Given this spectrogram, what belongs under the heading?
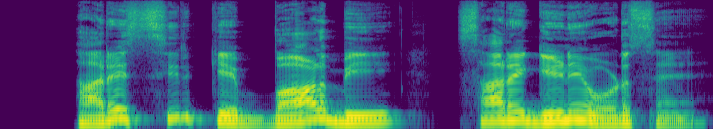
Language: Haryanvi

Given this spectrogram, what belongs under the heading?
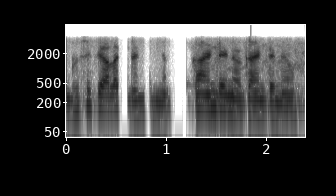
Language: Kashmiri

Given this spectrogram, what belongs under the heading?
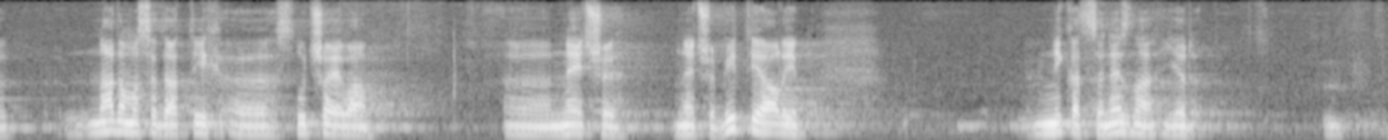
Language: Croatian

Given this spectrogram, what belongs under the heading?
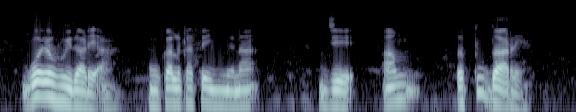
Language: Santali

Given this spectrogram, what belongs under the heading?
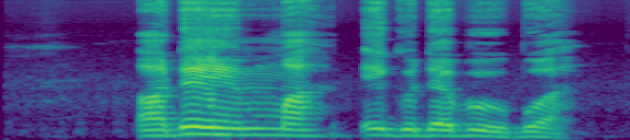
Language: Igbo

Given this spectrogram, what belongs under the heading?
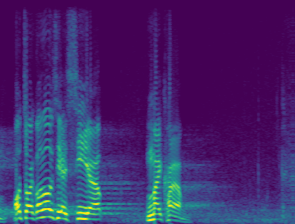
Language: Cantonese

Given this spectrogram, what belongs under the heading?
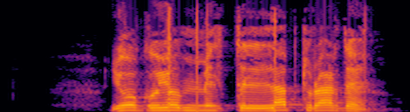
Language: Uzbek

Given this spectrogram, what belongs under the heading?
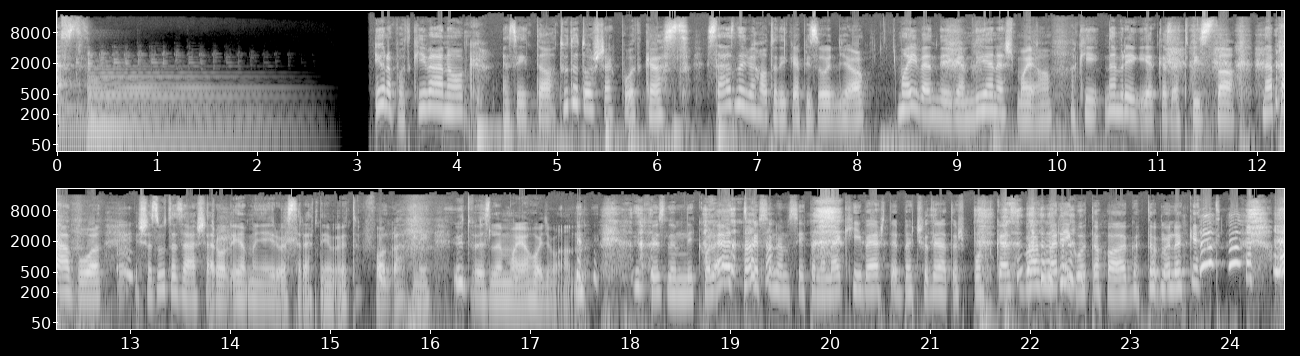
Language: Hungarian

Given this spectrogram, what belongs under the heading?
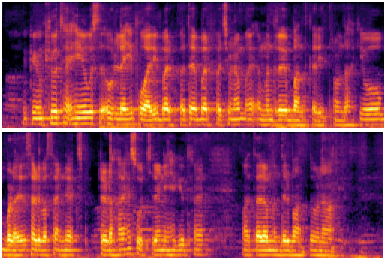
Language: Dogri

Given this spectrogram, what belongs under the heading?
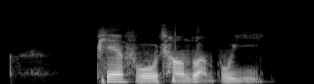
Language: Chinese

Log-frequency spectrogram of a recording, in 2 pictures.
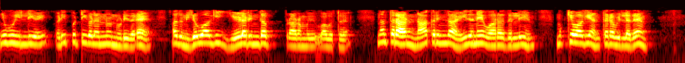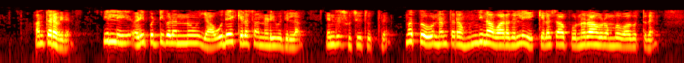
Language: Kannada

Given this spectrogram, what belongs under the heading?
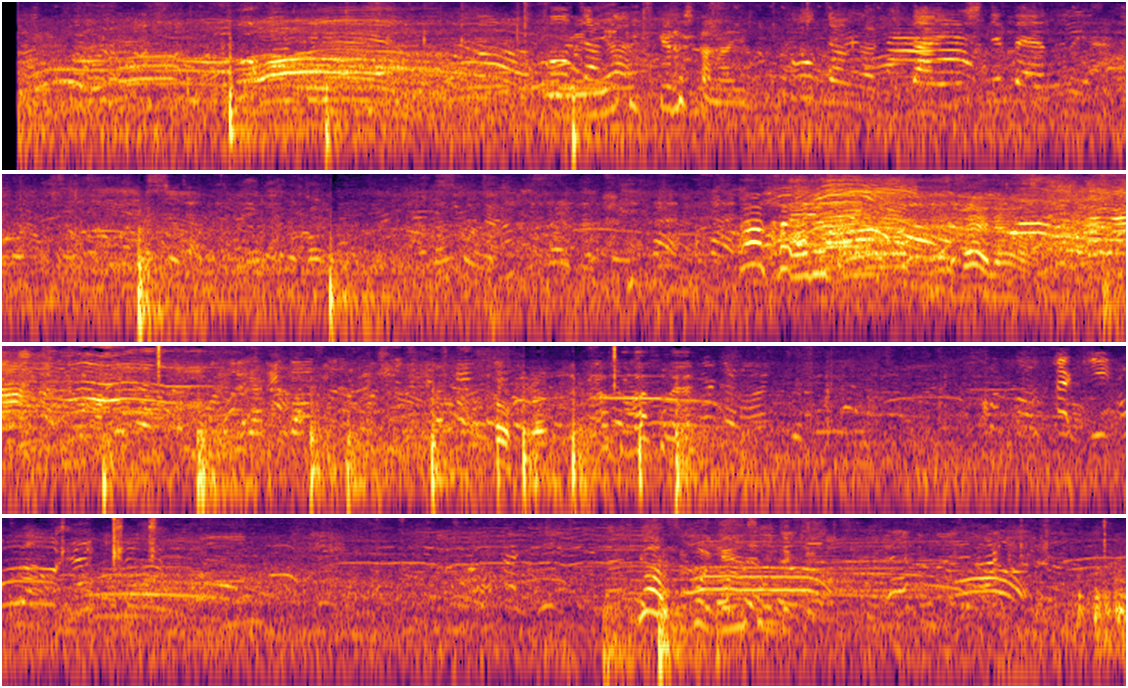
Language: Japanese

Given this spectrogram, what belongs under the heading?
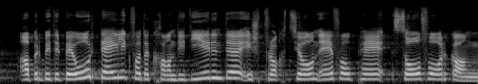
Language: Swiss German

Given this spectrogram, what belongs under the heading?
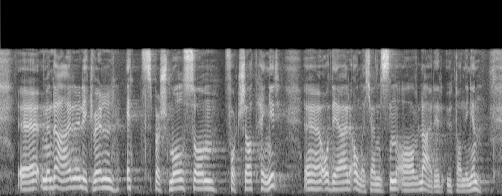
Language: Norwegian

